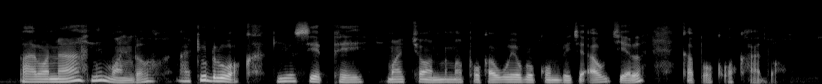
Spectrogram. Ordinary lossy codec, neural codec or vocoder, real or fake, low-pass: none; codec, 16 kHz, 2 kbps, FunCodec, trained on LibriTTS, 25 frames a second; fake; none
